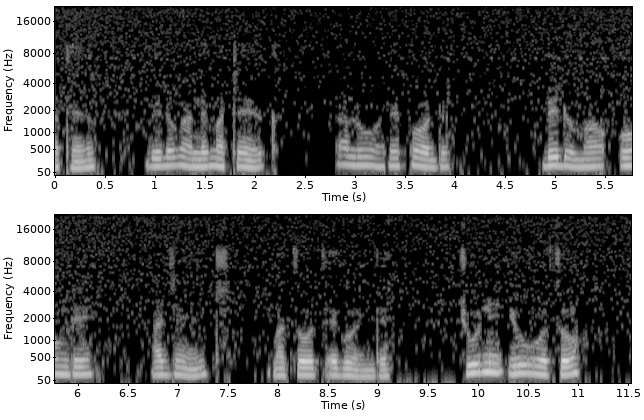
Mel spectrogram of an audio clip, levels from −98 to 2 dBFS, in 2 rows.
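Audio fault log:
throughout: overdone noise removal. Aggressive denoising gates bands near the noise floor, leaving silent gaps with twinkling specks, unlike dropouts or plain filtering.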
